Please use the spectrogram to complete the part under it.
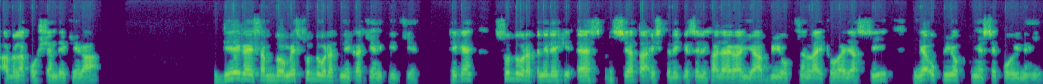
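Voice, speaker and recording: Brief: male tutor, rapid drilling delivery, dry close recording. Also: mid-range voice, dry recording, highs cut off. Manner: brisk, repetitive, calls students friends. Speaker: teacher. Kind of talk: online exam-prep lecture.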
